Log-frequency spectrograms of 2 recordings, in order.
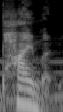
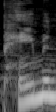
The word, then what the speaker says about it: Paimon: It's also worth noting that while I typically pronounce the name as Paimon, another common pronunciation you may have heard is Paimon, both of which at this point are generally accepted pronunciations.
